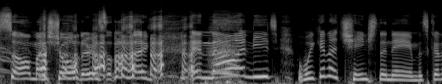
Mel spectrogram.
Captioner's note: laughs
